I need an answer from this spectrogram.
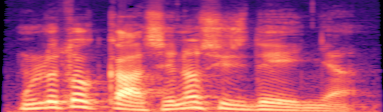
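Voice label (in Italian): "sdegnassi", dialettale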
